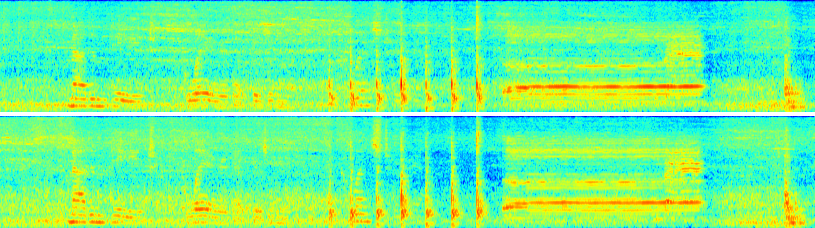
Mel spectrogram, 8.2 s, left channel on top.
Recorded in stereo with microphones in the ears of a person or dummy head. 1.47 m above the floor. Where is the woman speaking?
15° right (ahead or behind), 1.3 m.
